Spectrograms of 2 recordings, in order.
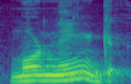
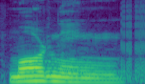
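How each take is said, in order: First: The word ends with an audible hard g. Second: The word ends with a long ringing ng. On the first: The speaker calls it wrong. "ما نقولش morning غلط" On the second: The speaker calls it right. "انا اطلع صوت الان morning"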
